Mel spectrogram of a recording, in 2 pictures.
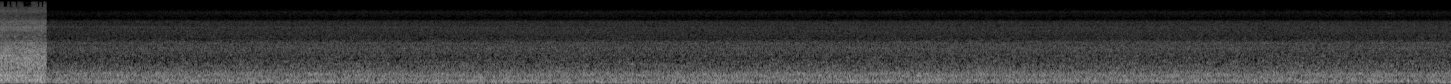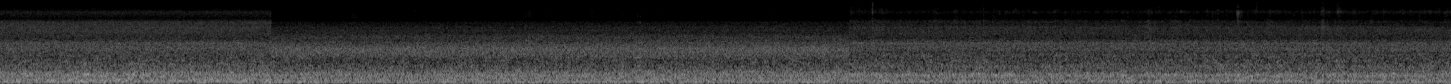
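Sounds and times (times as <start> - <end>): stream rushing over rocks: 0.0 - 0.5.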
